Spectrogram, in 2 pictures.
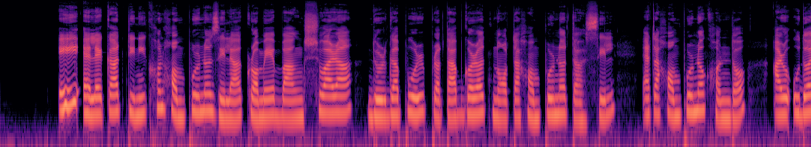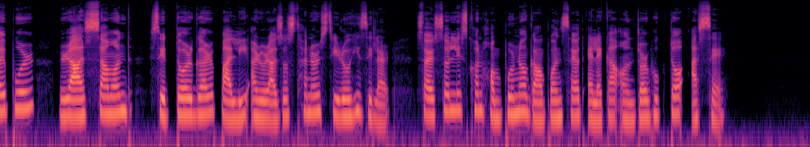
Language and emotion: Assamese, neutral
